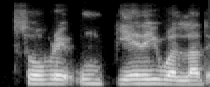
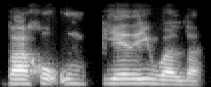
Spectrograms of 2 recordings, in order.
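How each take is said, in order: First: "sobre" leaned on, each word spaced out slowly; slow, stressing sobre. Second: Said in the usual way. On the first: Shown as a demonstration. Teacher dictating the correct form to students, slow with stress on sobre. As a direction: read it slowly, pushing sobre. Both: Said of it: "es la forma correcta".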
